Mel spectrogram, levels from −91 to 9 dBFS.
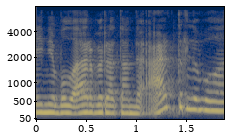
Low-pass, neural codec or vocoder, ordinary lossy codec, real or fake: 7.2 kHz; none; none; real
